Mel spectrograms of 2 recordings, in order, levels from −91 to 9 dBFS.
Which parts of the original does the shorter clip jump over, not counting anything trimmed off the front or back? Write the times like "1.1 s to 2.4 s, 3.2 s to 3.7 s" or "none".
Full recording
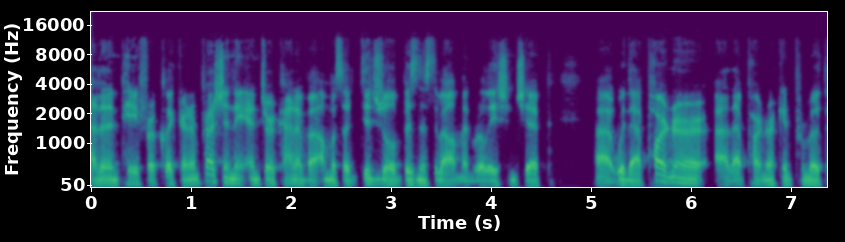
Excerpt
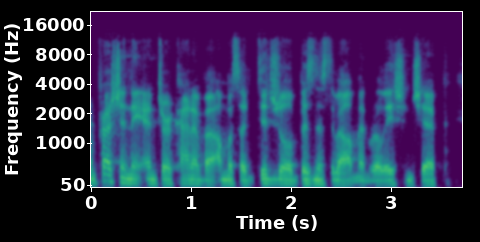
none

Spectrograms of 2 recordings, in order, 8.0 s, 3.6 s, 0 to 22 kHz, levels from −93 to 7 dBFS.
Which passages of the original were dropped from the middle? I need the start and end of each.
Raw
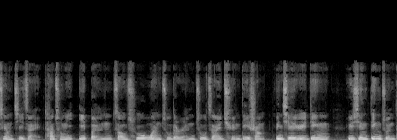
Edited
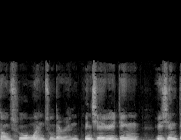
3.9 s to 5.4 s

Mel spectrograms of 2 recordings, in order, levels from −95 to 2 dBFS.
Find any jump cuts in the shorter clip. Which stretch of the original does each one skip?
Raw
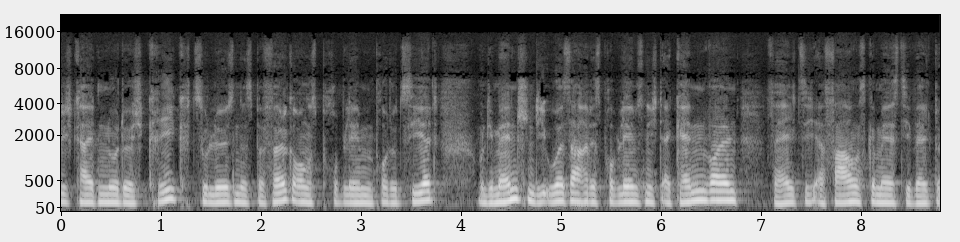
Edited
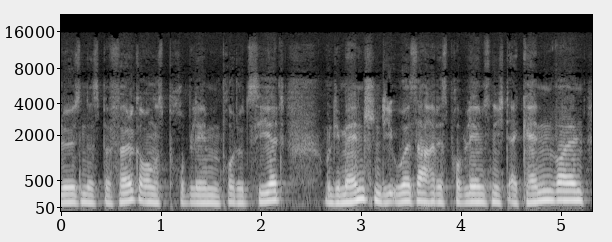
none

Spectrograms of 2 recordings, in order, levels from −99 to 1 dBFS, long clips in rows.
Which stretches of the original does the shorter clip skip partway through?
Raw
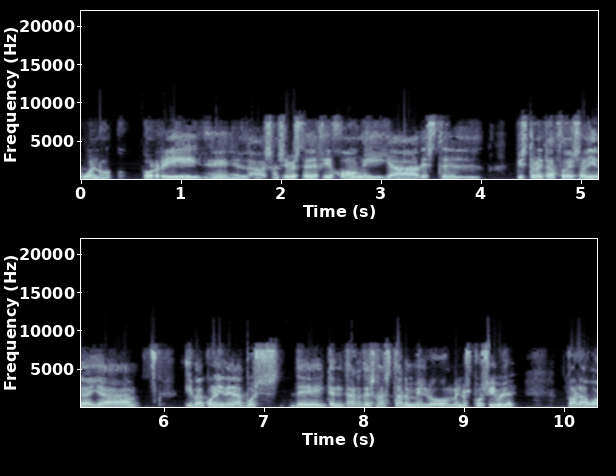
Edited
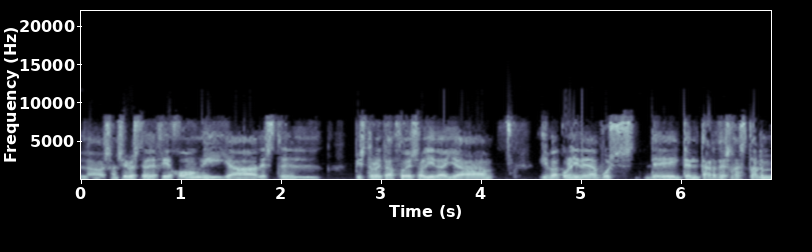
none

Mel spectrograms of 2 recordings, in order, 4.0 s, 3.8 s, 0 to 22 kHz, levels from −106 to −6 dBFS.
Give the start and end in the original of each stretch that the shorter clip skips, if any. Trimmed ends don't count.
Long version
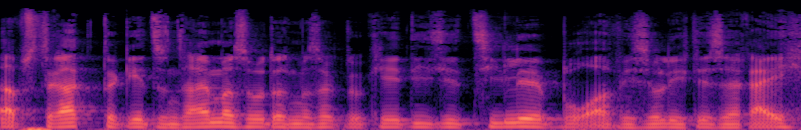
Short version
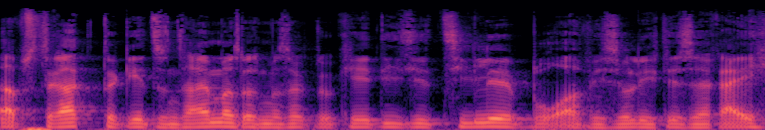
1.2 s to 1.3 s

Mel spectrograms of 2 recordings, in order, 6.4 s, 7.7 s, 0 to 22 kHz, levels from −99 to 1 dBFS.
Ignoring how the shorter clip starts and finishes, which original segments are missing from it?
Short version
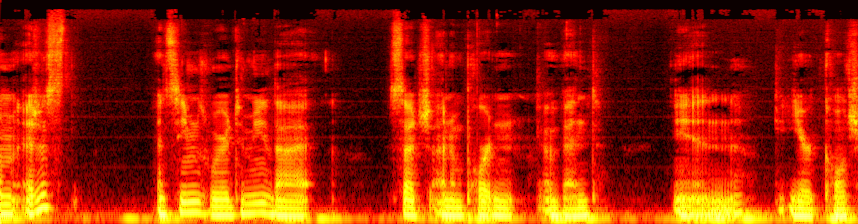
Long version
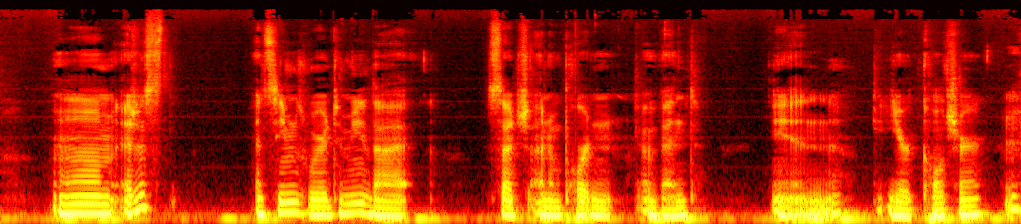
none

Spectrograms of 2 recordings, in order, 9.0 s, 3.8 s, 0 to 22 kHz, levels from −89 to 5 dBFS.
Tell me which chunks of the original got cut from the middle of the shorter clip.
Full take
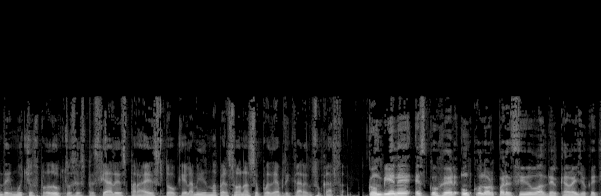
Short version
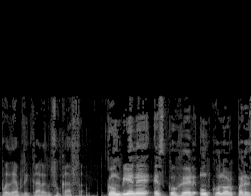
none

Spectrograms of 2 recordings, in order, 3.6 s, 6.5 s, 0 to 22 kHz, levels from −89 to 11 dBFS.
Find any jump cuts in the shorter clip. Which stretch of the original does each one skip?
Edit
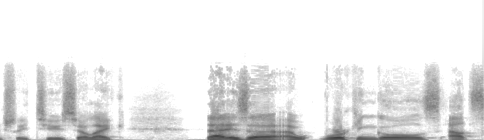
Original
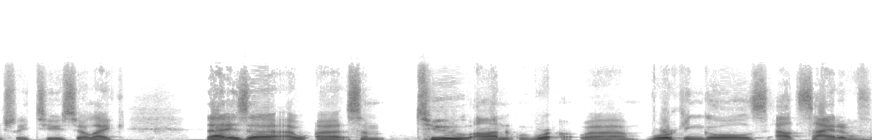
2.3 s to 4.8 s

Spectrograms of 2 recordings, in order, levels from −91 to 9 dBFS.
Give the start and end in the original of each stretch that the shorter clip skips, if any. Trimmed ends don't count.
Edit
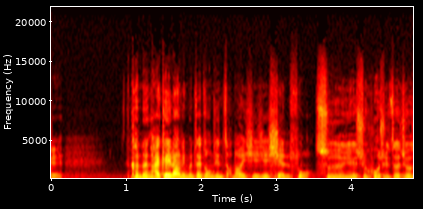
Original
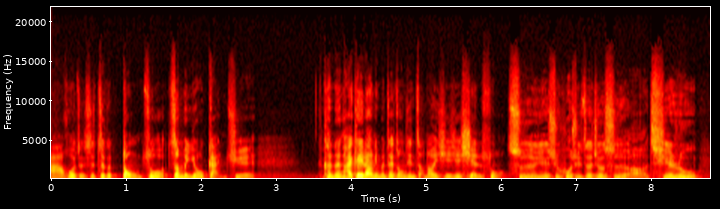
none

